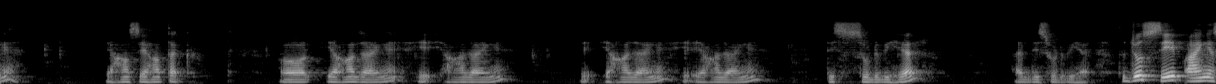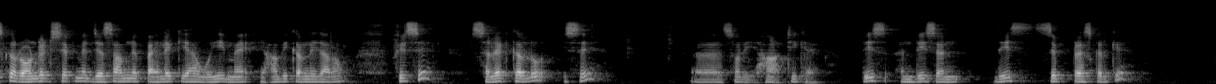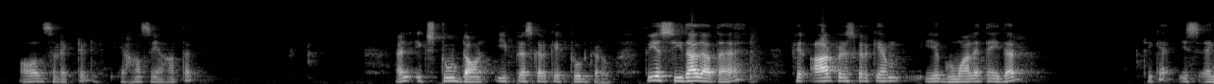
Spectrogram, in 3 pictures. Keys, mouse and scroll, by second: 0.2 click, 0.4 g, 1.3 click, 1.7 middle click, 2.4 click, 2.6 g, 3.2 click, 3.9 g, 4.5 click, 5.3 g, 6.0 click, 6.6 g, 7.1 click, 7.9 g, 8.5 click, 8.9 scroll down 1, 9.0 middle click, 10.0 click, 10.2 g, 10.9 click, 11.6 g, 12.0 click, 12.6 g, 13.1 click, 13.6 middle click, 14.4 middle click, 16.4 3, 17.7 click, 19.0 middle click, 20.6 shift+click, 25.5 shift+scroll down 1, 25.8-27.1 middle drag, 27.1 scroll down 1, 27.4 middle click, 28.1 scroll down 1, 28.3 middle click, 29.4 e, 30.6 click, 32.4 r, 35.4 click, 35.7-36.4 middle drag.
